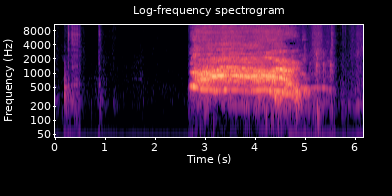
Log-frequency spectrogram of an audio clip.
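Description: A man's loud vocal imitation of a lion's roar: one long held cry that starts a little before the halfway mark and trails off after about two seconds.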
